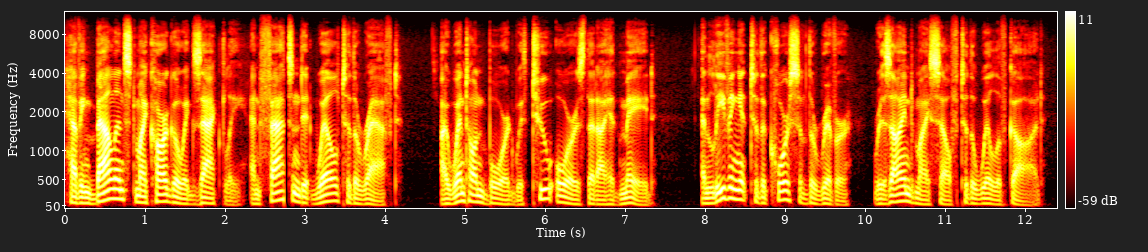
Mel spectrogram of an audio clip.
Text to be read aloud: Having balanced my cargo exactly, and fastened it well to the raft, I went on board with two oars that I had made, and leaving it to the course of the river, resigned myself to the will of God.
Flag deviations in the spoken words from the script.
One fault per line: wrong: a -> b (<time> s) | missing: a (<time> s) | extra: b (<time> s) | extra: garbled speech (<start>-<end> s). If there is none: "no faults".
no faults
